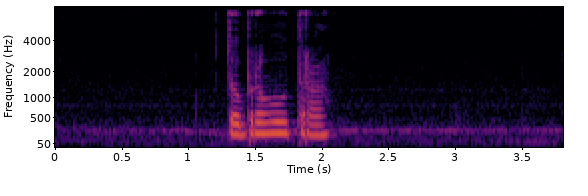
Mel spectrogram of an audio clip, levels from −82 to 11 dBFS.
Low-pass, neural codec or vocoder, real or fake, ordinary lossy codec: 7.2 kHz; none; real; none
